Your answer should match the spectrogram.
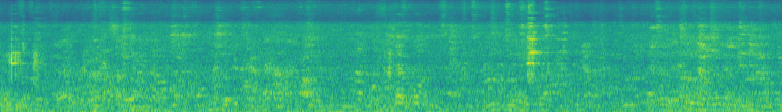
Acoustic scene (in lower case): crowded indoor space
